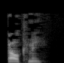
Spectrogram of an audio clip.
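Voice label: "balcony", British English; Design and innovation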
